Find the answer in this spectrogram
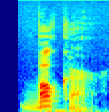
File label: "boqer", Hebrew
